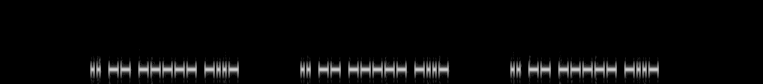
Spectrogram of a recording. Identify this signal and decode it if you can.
Morse code, heard as a keyed tone, about 40 wpm, 700 Hz. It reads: IM0X IM0X IM0X
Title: DXCC-100 Call Signs - 4 Characters - Repeated 3x - 40wpm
